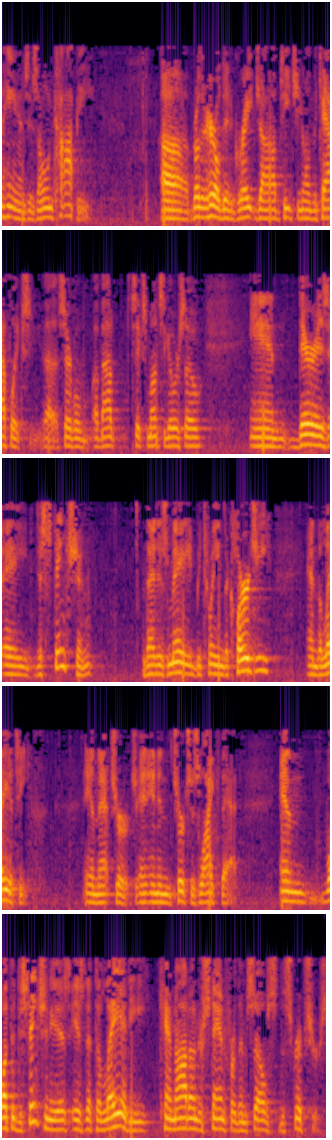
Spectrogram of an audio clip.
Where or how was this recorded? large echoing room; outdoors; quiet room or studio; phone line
large echoing room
